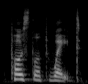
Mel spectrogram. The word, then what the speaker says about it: Postlethwaite: Amelia Harding and Alexandra postlethwaite yeah post with weight thanks last week I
